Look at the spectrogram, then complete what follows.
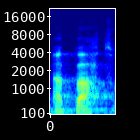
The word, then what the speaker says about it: appart: Ouais, ouais, appart. On va prononcer le petit T quand même dans appart.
